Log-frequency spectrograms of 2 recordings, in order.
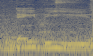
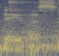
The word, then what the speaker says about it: Davies: Uh, and Davis, I should say Davis. All my English friends hate it when I say that. I'm like an American. I always D A V I E S. I always pronounce it Davies. Davies. Right, right, right, right. Just Davis. It's like as in okay.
